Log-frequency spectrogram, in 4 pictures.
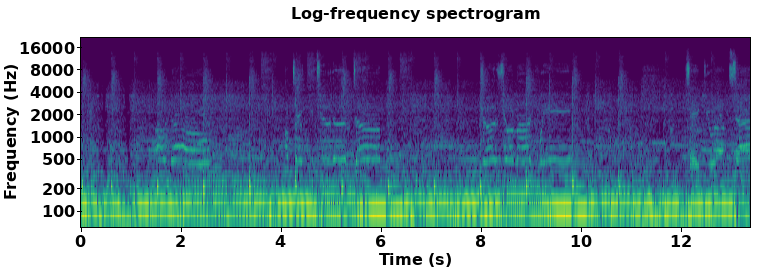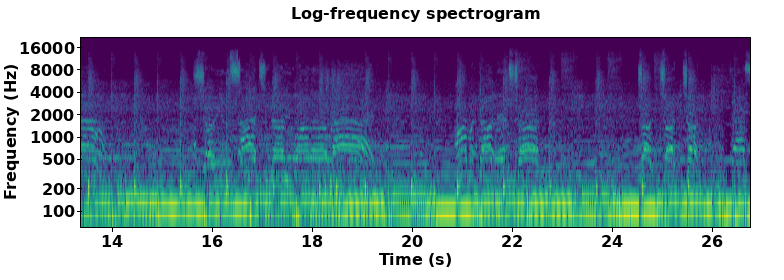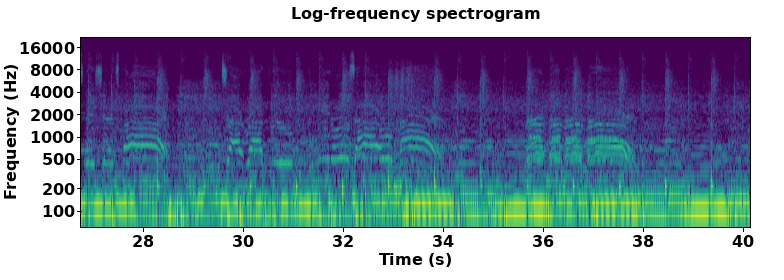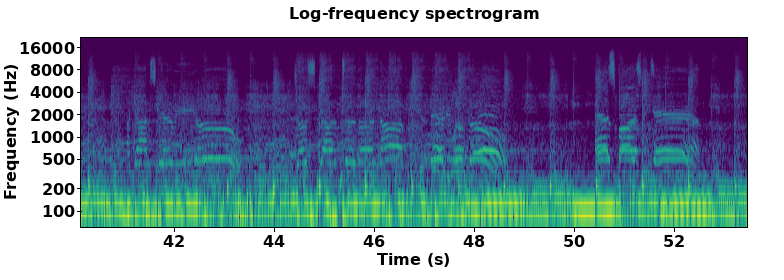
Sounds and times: Music: 0.0 - 53.4.

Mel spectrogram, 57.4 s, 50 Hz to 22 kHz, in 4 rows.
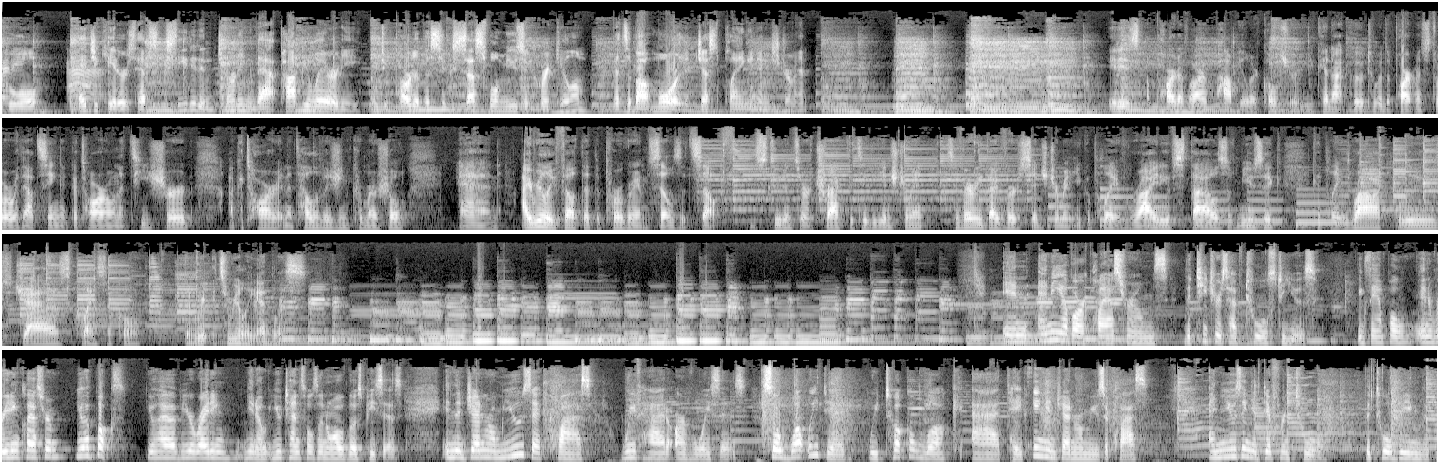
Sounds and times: Speech: 0.0 - 8.1, 11.1 - 31.8, 38.7 - 54.6, 55.2 - 57.4
Bass guitar: 0.0 - 13.8, 30.0 - 42.3.

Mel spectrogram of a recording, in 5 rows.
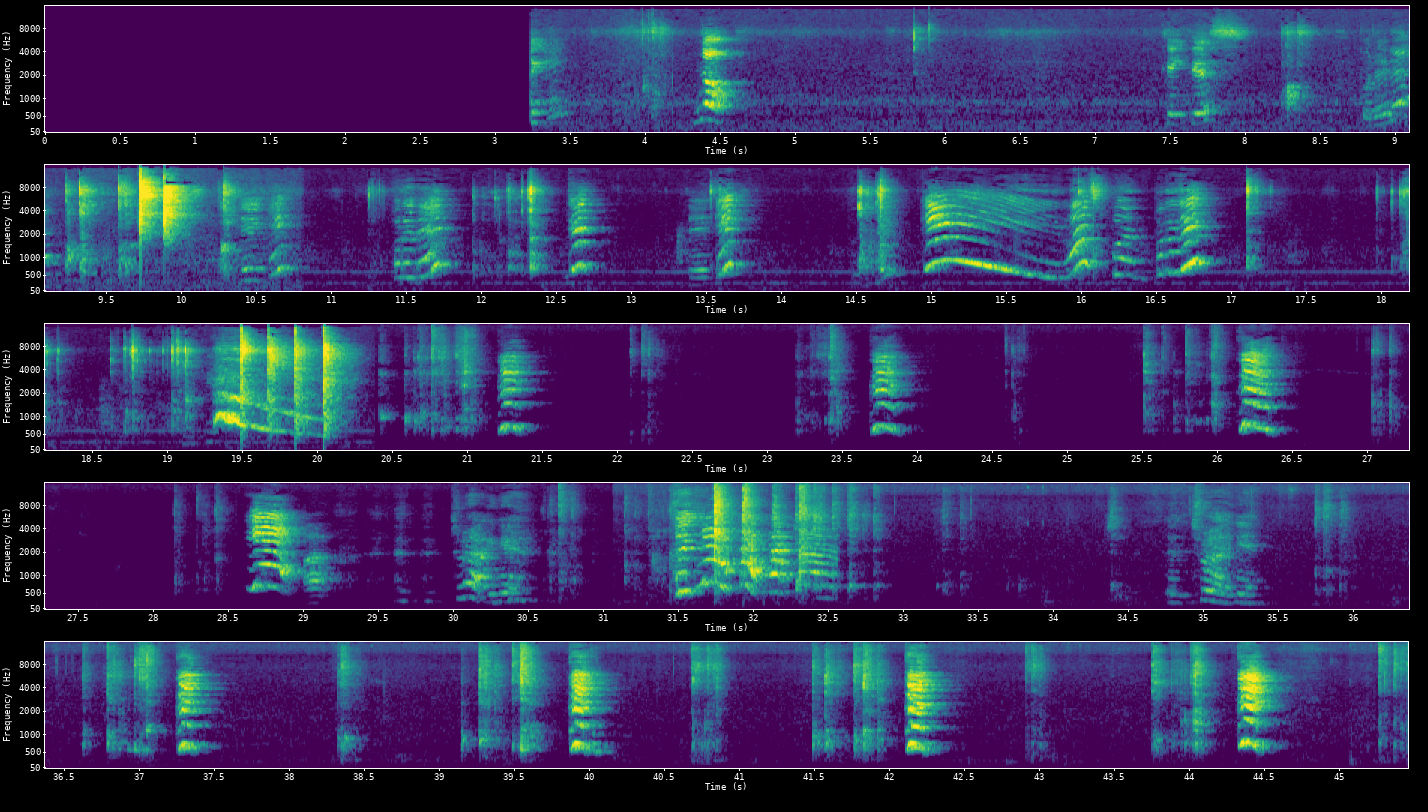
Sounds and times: Speech: 3.3 - 3.6, 4.3 - 4.7, 7.5 - 8.0, 8.8 - 9.3, 10.3 - 10.8, 11.4 - 11.9, 13.4 - 13.8, 14.9 - 17.0, 30.0 - 30.6, 31.5 - 32.6, 34.8 - 35.5.

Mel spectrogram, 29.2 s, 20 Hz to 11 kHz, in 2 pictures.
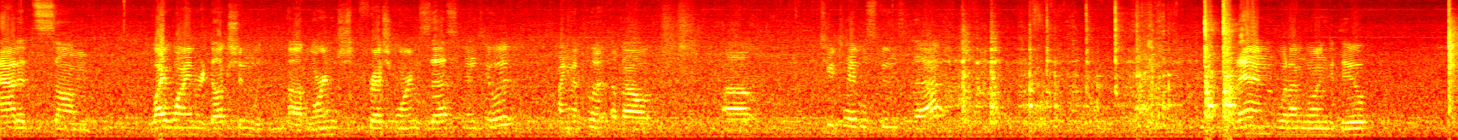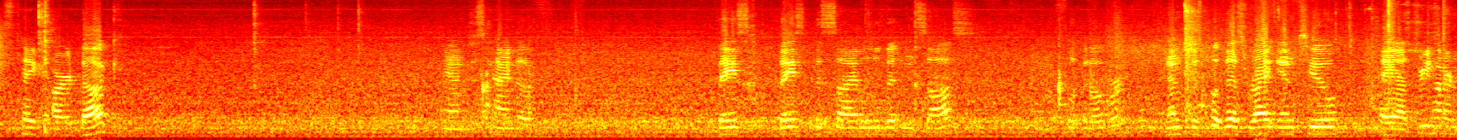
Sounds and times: Speech: 0.0 - 0.9, 1.5 - 6.6, 7.2 - 7.6, 8.2 - 9.5, 12.3 - 13.8, 14.6 - 15.8, 19.0 - 20.0, 21.8 - 24.4, 25.2 - 29.1.

